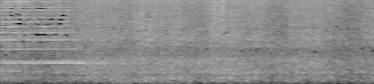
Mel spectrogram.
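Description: Passenger train passing at speed close by: its horn note drops slightly in pitch and stops about a second in, under the rush and rattle of the coaches going past, which fades gradually.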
